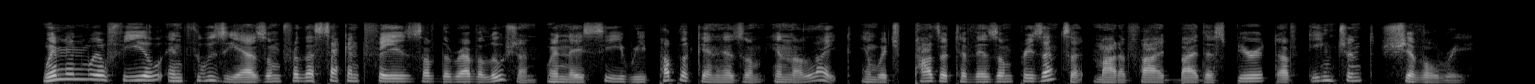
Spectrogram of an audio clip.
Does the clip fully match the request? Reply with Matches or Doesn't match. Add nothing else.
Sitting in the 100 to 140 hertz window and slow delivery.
Matches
